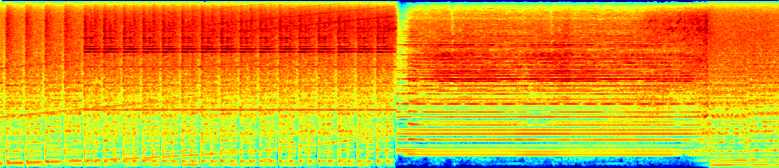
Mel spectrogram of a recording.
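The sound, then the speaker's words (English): A train chugs in a steady, quickening rhythm with a rising mechanical whine, then a loud, sustained horn blares for several seconds before the chugging briefly returns. No one speaks. “I think this train's about ready to move.”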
